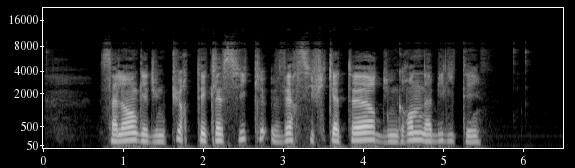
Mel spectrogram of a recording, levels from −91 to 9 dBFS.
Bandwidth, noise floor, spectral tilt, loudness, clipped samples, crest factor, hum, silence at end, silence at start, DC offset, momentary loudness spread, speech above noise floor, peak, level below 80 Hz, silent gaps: 9.4 kHz; -61 dBFS; -5 dB/octave; -21 LUFS; under 0.1%; 20 dB; none; 1.05 s; 0.75 s; under 0.1%; 12 LU; 40 dB; -2 dBFS; -58 dBFS; none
